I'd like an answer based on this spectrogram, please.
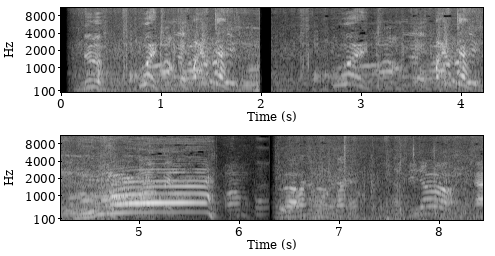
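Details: Cattle being unloaded from a truck: a long, steady low moo swells near the middle, after shorter rising and falling lows, with men talking and music underneath.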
